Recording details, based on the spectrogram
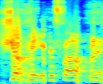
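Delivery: put-on rowdy drunken shout, high and slow. Acting out a reprimanded drunk person who shouts at everyone: imitating a drunk person shouting. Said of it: "shouts at everyone around them".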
